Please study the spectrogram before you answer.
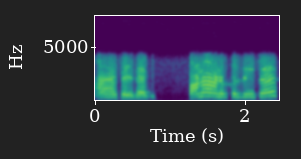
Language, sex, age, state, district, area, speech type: Tamil, female, 60+, Tamil Nadu, Perambalur, rural, conversation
